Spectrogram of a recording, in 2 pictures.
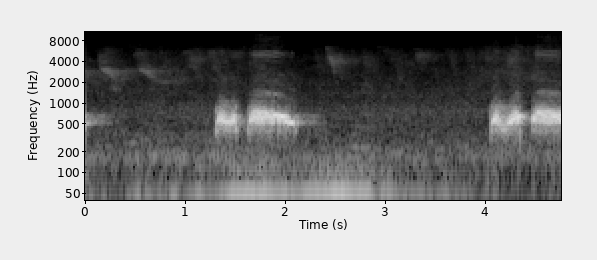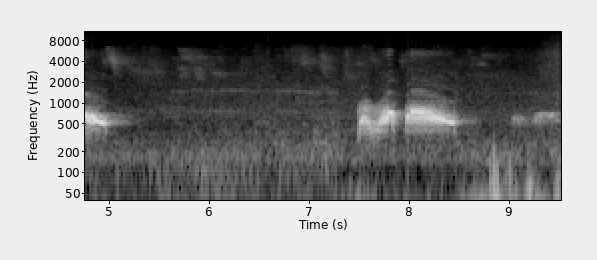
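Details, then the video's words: Spotted dove repeating its wild-style 'karom pa' coo three times, about every three seconds: two short coos then a longer, descending throaty note, with a soft low rumble early on. "เสียงนกเขาใหญ่ คารมป่า 100"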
